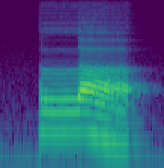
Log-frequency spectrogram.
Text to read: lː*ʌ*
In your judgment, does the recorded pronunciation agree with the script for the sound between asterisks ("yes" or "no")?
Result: no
